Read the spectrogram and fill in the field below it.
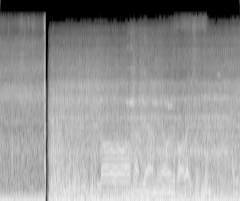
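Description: A motorcycle engine runs while riding along a road.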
